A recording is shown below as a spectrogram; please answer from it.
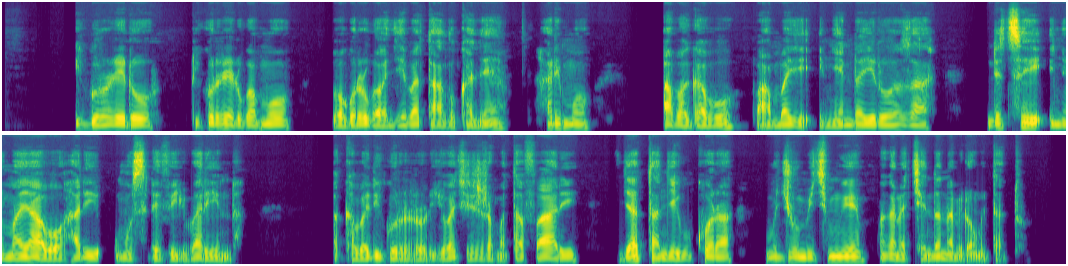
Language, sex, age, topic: Kinyarwanda, female, 25-35, government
